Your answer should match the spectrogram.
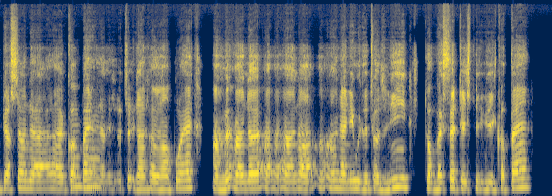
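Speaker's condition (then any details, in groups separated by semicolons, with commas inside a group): Hemiparalysis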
